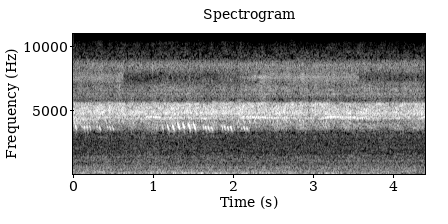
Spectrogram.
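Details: Insects singing together under the Baekjung full moon in Korea; continuous high, shimmering drone, joined early by a brief pulsed trill.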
